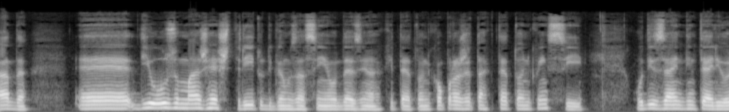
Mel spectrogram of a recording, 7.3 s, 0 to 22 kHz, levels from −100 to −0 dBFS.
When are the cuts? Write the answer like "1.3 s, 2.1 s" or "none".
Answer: none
